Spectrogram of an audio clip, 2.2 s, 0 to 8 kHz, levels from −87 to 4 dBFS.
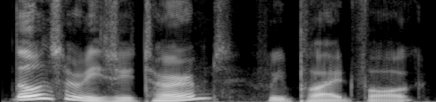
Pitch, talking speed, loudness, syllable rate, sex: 155 Hz, 165 wpm, -18 LUFS, 5.5 syllables/s, male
